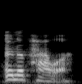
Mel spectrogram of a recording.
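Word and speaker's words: ἀναπαύω: It's Anapauo, actually. And so the way to pronounce that is unapauo.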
